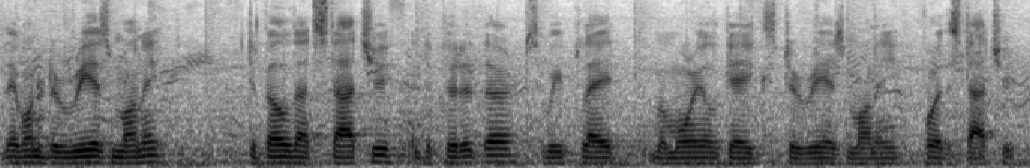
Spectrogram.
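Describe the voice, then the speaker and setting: An easygoing man answers interview questions, hesitating and filling gaps as he goes. His voice is fairly low, with music playing clearly in the background. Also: monotone, moderate pace. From Northern Ireland. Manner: easygoing, hesitant, many fillers. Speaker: rock band member. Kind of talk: casual interview chat.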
